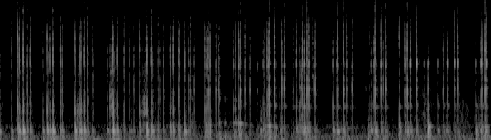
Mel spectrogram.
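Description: Long acrylic nails tap rapidly on the teeth of a large plastic dental model resting on a table. The result is a quiet, dense, irregular patter of short, bright plastic clicks, each dying away almost at once, with a faint hollow tone in the low-mid range.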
